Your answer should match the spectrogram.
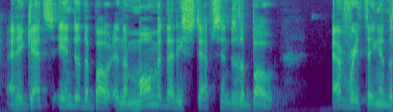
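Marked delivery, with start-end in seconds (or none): none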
